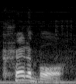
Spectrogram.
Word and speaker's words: credible: Our next word, credible. Credible is an adjective. First syllable is accented.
